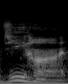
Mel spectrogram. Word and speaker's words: Gihon: Verse 13 says, the name of the second river is, I'm pronouncing it, Gihon, or you may pronounce it Gihon.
